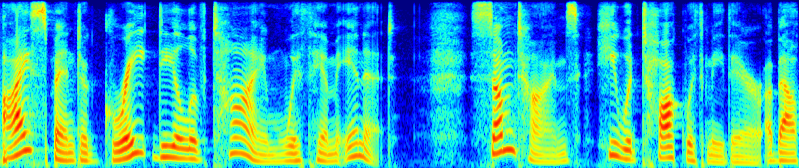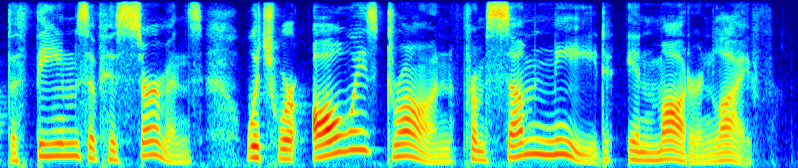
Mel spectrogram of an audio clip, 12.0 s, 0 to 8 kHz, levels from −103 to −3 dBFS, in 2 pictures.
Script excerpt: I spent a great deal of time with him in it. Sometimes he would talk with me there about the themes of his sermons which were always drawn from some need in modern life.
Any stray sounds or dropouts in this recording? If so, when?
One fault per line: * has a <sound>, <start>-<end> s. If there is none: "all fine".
all fine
